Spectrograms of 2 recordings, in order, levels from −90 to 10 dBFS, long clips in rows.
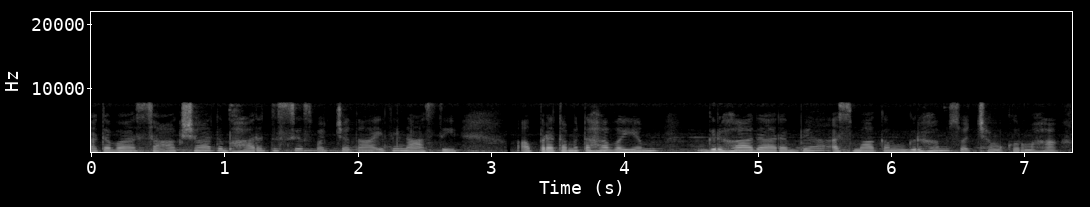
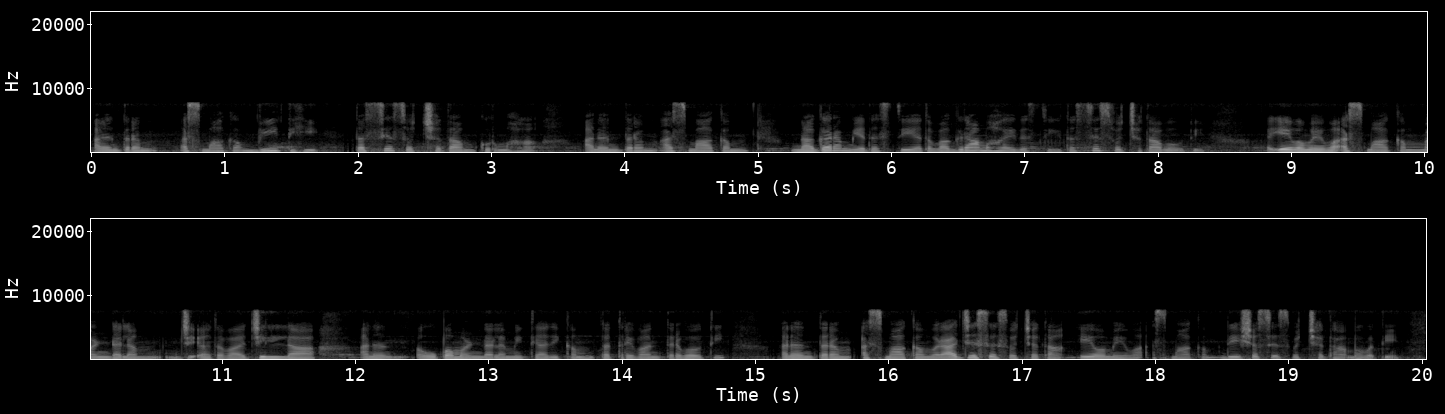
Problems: low volume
